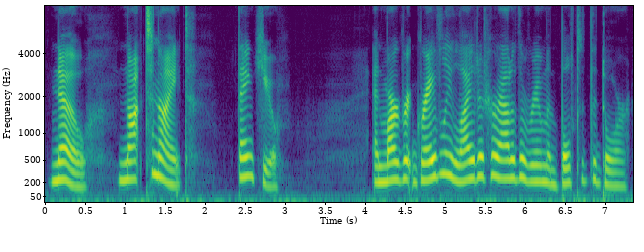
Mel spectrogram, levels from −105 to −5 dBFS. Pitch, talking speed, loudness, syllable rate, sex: 220 Hz, 155 wpm, -18 LUFS, 4.8 syllables/s, female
